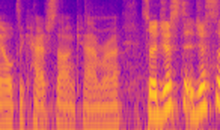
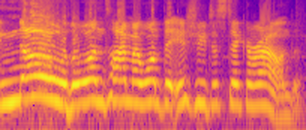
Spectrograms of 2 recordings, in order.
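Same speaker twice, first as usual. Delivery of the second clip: angry, mad, fed-up protesting tone; 10 semitones higher, 9 dB louder than usual. Retelling own reaction when the glitch fixed itself: retelling being mad. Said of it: "And I was so mad".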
